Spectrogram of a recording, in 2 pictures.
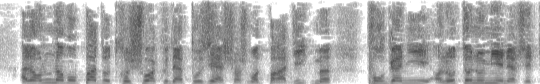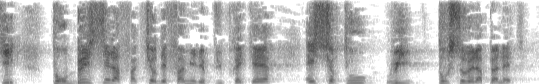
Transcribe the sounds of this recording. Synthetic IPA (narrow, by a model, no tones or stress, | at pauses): alɔʁnunavɔ̃pad̪ot̪χəʃwakəd̪ɛ̃pozeɛ̃ʃɑ̃ʒmɑ̃d̪əpaʁad̪iɡmpuʁɡaɲeɑ̃not̪ɔnɔmienɛʁʒet̪ik̚puʁbeselafak̚t̪yʁd̪efamijleplypχekʲɛʁesyʁt̪u | wi | puʁsovelaplanɛt̪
